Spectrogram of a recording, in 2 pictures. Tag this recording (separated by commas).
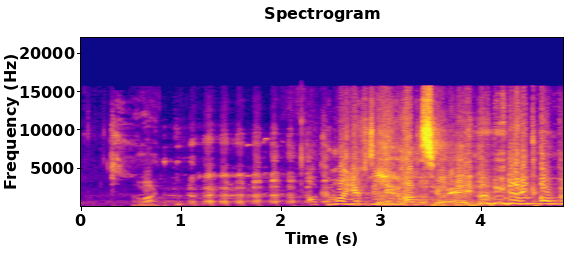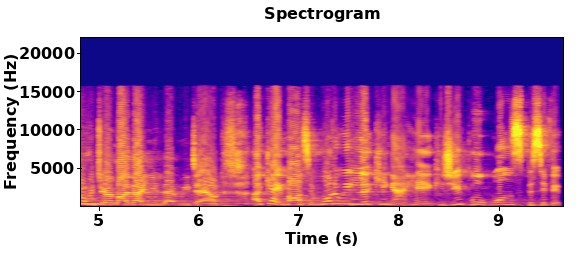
Speech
